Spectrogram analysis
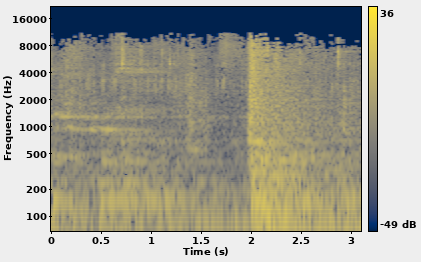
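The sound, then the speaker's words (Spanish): A building door closing into a dim room lands as a dull, heavy thud partway through, a broad low impact over a dense, steady rumbling background. “La puerta se cierra.”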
